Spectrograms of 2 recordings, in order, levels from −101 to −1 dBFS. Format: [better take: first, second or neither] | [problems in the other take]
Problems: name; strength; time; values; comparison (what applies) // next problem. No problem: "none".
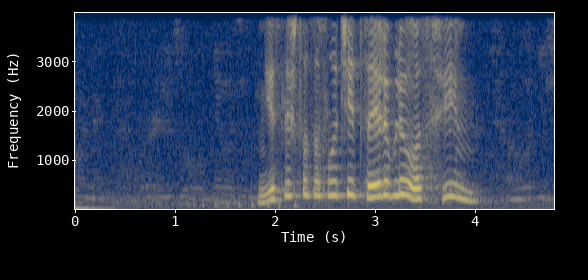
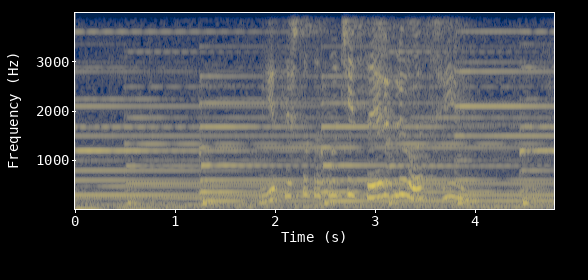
first | background sound (Tick-tock / Bell); 1 dB below the speech // room echo; dies away in 1.6 s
